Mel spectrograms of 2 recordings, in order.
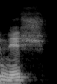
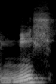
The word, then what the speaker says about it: niche: We can say niche or niche. I think I combined the two different pronunciations when I was speaking there, but this is carve out a niche or carve out a niche.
